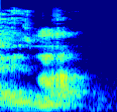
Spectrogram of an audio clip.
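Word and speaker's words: asthma: में आप जान लीजिए आखिर में एस्मा या अस्मा जिसे कई लोग अस्थमा बोलते हैं वहां भी उसका उच्चारण अस्मा या अस्म्मा होगा अस्थमा नहीं होगा अंग्रेजी शब्दों के उच्चारण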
